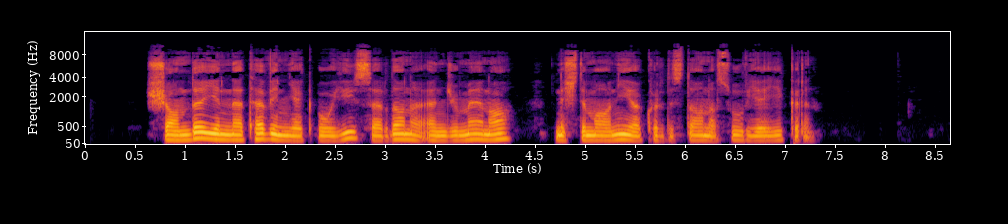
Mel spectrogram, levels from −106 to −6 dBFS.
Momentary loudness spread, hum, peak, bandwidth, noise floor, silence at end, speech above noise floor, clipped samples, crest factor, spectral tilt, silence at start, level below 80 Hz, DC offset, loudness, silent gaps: 11 LU; none; -8 dBFS; 9.6 kHz; under -90 dBFS; 1.4 s; over 64 dB; under 0.1%; 18 dB; -5.5 dB/octave; 0.65 s; -70 dBFS; under 0.1%; -26 LUFS; none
